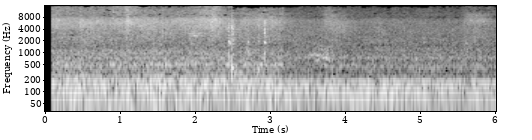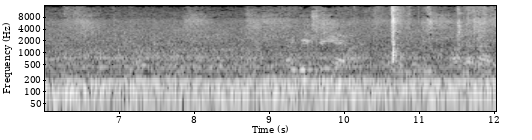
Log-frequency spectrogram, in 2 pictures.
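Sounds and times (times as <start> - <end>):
street background rumble and hum: 0.1 - 12.0.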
